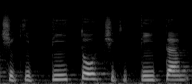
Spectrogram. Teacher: cuidado que o T não tem esse T forte no espanhol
